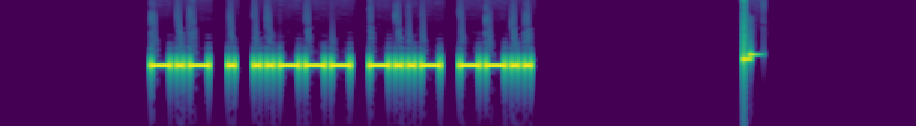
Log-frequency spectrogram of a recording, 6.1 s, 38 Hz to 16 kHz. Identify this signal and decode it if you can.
Morse code, heard as a keyed tone, about 28 wpm, 700 Hz. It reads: KE2XZ
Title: USA Call Signs - 6x Character Spacing - 28wpm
